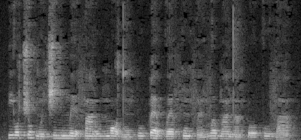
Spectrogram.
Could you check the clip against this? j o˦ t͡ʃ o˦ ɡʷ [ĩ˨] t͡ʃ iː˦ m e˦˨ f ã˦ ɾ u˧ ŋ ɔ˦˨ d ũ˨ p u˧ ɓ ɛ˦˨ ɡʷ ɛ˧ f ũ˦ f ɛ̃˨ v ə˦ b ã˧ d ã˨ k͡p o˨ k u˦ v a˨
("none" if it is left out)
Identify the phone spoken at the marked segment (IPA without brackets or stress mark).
ĩ˨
